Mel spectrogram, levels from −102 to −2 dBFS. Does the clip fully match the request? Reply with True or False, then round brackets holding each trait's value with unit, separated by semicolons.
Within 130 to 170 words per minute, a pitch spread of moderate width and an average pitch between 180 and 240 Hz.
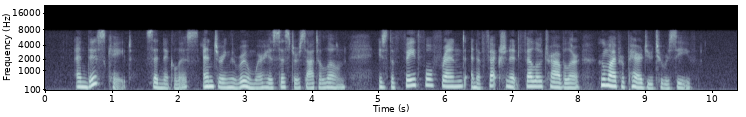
True (155 wpm; 4.1 semitones; 185 Hz)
